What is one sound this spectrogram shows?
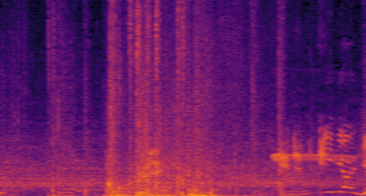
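Players collide in a tackle with heavy thuds.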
